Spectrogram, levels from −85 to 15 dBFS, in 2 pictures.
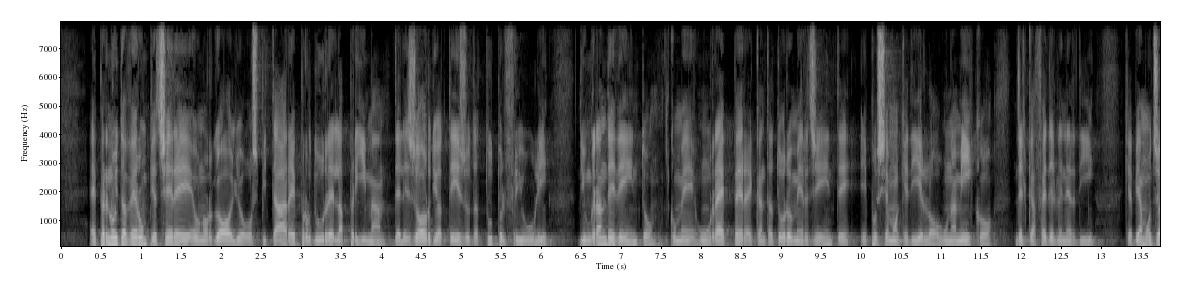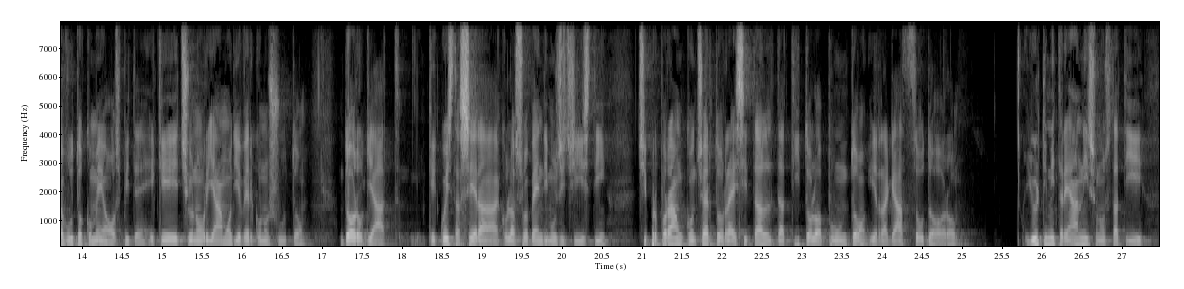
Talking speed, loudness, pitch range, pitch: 175 wpm, -21 LUFS, 125-160 Hz, 140 Hz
